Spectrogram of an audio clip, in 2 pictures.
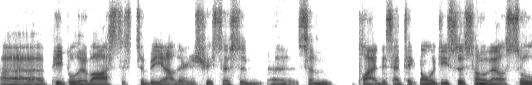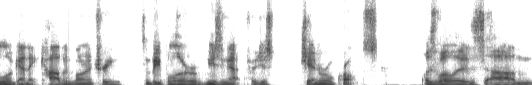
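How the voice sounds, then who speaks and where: A man with an Australian accent, very deep and low in pitch, monotone and flat, at a very fast pace in a dry, close sound with no echo. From Australia, Hunter Valley. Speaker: agritech startup founder. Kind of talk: interview. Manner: halting, many fillers and restarts.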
